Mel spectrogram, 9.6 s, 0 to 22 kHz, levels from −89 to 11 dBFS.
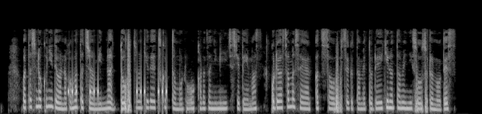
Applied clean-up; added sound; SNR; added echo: neural mask model Resemble Enhance denoiser.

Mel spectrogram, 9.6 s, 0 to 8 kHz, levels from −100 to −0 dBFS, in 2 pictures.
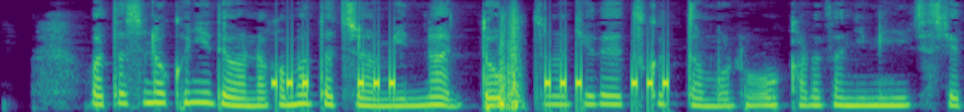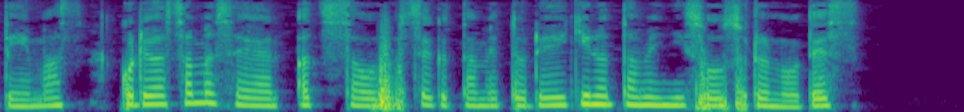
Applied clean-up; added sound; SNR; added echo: neural mask model RNNoise.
